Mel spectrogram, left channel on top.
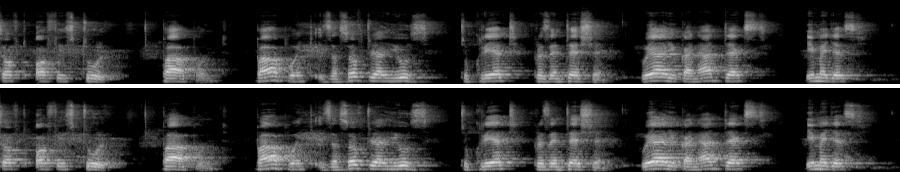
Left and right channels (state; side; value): normal; both; correlation 0.59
